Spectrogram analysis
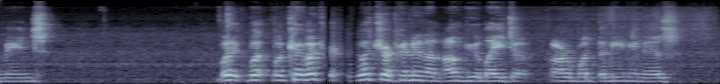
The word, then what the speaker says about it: ungulate: What's your opinion on ungulate or what the meaning is? Ungulates? Yeah, it's spelled. Yeah, it's one of the words up here. Ungulate. Sounds like ovulate.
